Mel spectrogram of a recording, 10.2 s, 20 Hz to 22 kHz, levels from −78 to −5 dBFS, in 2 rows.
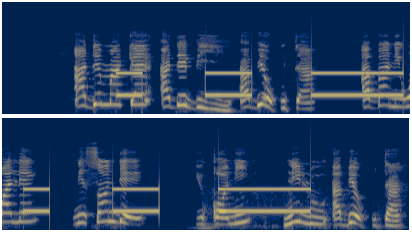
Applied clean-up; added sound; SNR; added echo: none; Telephone; -4 dB; none.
